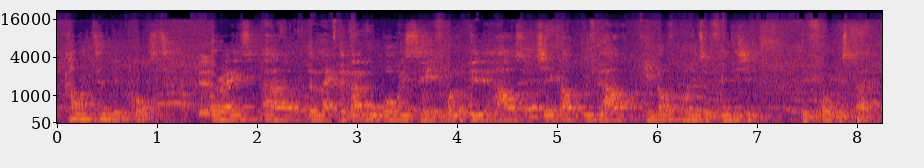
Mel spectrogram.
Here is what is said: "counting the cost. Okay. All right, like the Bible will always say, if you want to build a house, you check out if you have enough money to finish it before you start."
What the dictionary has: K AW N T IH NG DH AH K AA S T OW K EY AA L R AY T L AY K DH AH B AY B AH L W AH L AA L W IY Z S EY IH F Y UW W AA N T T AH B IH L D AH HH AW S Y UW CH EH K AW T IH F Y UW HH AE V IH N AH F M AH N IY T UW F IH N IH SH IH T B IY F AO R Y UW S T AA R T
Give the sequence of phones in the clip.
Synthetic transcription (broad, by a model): K AW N T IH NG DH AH K AA S T OW K EY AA R AY T L AY K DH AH B AY B AH L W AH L AA L W IY Z S EY IH F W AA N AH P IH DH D AH HH AW S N CH EH K AW T IH F Y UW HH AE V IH N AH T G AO IY T UW F IH N IH SH IH T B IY F AO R Y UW S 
